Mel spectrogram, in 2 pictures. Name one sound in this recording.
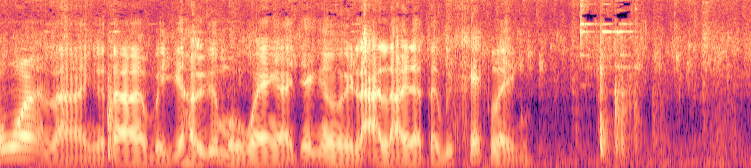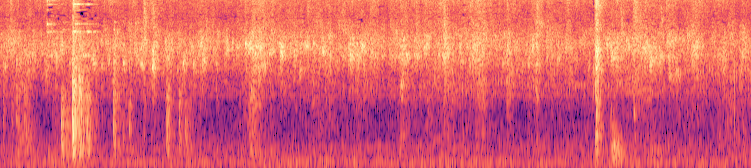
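Chopsticks clink and scrape against a metal bowl.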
